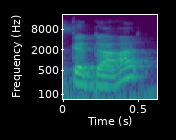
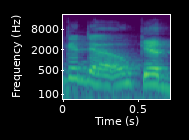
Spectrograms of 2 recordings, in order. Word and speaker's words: Gadot: No, I was corrected recently, I was asked, did you know that her last name is Gadot? And I'm like, nope, definitely been pronouncing it Gadot.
